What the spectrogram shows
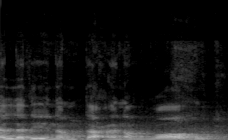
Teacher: یہاں پہ اللہ کے لام کو موٹا پڑھیں گے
